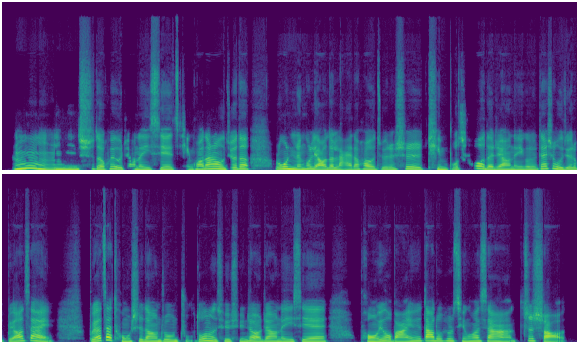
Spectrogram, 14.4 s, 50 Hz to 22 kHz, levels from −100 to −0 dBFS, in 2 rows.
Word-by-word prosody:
嗯 275 -5 +4
嗯， 200 -1 +1
是 250 +5 -3
的， 210 -5 +1
会 280 - -5
有 230 - 0
这 205 - -11
样 - - -4
的 - - -2
一 190 - -2
些 195 0 -2
情 185 -1 -11
况。 205 +1 0
当 270 - +4
然 290 0 +4
我 260 - +3
觉 215 -1 -2
得 260 0 +2 0.3
如 235 - -2
果 280 - +6
你 250 - +6
能 205 0 +1
够 250 - 0
聊 195 -5 +3
得 210 - 0
来 180 -3 -2
的 195 - -1
话， 225 0 0
我 200 -3 +1
觉 185 +1 -7
得 200 - -3
是 230 -1 -1
挺 195 -3 -3
不 185 - -6
错 310 +6 -1
的 190 - +1
这 185 - -3
样 195 -1 +1
的 180 - -3
一 175 - -3
个 185 +1 -3
但 290 +7 -1
是 300 - -4
我 235 -6 +2
觉 190 0 -2
得 220 - -2
不 220 - -7
要 255 - +4
在 255 - +1 0.5
不 - - 0
要 - - +4
在 370 - +7
同 185 - -4
事 205 +3 -3
当 210 0 +1
中 220 0 -1
主 210 - -16
动 240 +6 0
地 250 - +1
去 225 -1 -4
寻 190 -2 -7
找 210 -4 +1
这 205 - -2
样 205 -1 0
的 190 - -2
一 190 +1 -2
些 195 0 -1 0.4
朋 190 0 +1
友 240 -1 +1
吧， 180 -2 +2
因 215 - -2
为 255 - -2
大 265 0 +6
多 255 -1 -2
数 255 0 -3
情 195 -5 -5
况 225 +2 0
下 215 -5 +1
至 280 - -5
少 260 - +3
210 Hz, 335 characters per minute, -22 LUFS, 195-250 Hz, 0.5 s, 在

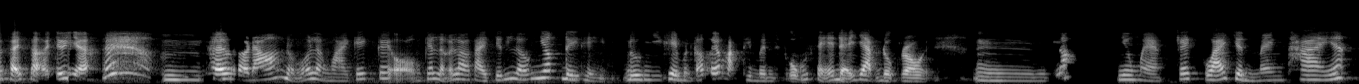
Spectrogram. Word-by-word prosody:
phải - - +10
sợ - - +6 0.2
chứ - - +6
nhỉ. - - +3 0.8
Ừm, 215 -1 -3 0.3
thêm 240 0 +12
vào 190 - +4
đó 210 - +2
nữa 270 - -3
là 245 -1 -1
ngoài 165 -4 -9
cái 250 +1 -5
cái 275 0 -4
ổn 345 -1 -2
cái 260 0 -3
lỗi 240 -2 -4
lo 235 -2 -1
tài 185 -6 -2
chính 205 +11 -6
lớn 230 +5 -1
nhất 315 -1 0
đi, 225 -5 -1
thì 155 -7 -13 0.2
đương 215 0 -1
nhiên 205 -1 -17
khi 250 -2 +3
mình - - -10
có - - -2
kế 255 - +4
hoạch, - - +1
thì 195 - -14
mình 165 -2 -9
cũng 145 +11 -5
sẽ 230 - -2
để - - +4
dành 230 - +4
được 160 - -3
rồi. 150 -2 +2 0.4
Ừm, 190 - -9 0.7
nó 290 - -1 0.5
nhưng 220 -1 -4
mà, 165 -5 -6 0.2
cái 260 +1 -2
quá 215 +2 +5
trình 185 -10 -3
mang 190 +2 -8
thai 215 -1 -1
á, 280 +4 +1
220 Hz, 210 wpm, -21 LUFS, 190-250 Hz, 0.8 s, thêm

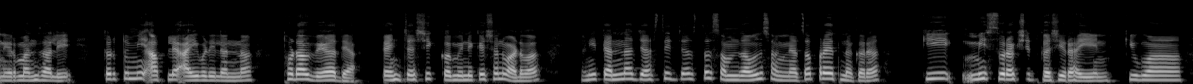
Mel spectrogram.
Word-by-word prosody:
निर्माण 185 +1 0
झाली, 180 -3 0 0.4
तर 245 - +3
तुम्ही 270 0 0
आपल्या 220 +1 +1
आई-वडिलांना 185 -1 +1 0.4
थोडा 240 -1 +6
वेळ 195 -2 +4
द्या. 155 -3 -1 0.3
त्यांच्याशी 220 +4 0
कम्युनिकेशन 210 +5 +1
वाढवा 165 -2 +2 0.5
आणि 220 +4 -1
त्यांना 235 +2 +2
जास्तीत 225 +4 -2
जास्त 250 +1 -3
समजावून 210 +1 +2
सांगण्याचा 200 -4 -2
प्रयत्न 255 -7 +3
करा 175 +1 +1 0.5
की 265 +1 -1
मी 250 +4 +1
सुरक्षित 245 -2 +2
कशी 195 +2 +2
राहीन 175 -1 0 0.2
किंवा 205 -2 +1
205 Hz, 130 wpm, -24 LUFS, 185-240 Hz, 0.5 s, थोडा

